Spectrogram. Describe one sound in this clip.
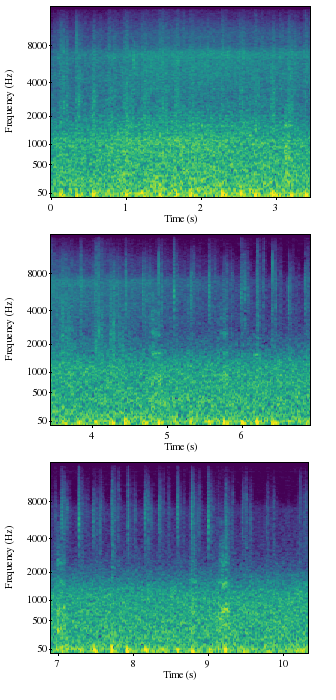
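An animal's paws pad quickly on a hard floor.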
